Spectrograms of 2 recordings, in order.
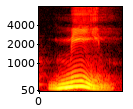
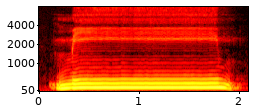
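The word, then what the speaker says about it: ميم: মিম। হরফটির নাম কি? মিম। মিম হরফটি উচ্চারণের ক্ষেত্রে অবশ্যই বারিক হবে, পাতলা হবে এবং তিন আলিফ টেনে উচ্চারণ করতে হবে। আমার সাথে আরেকবার চেষ্টা করুন। মিম আবার বলুন মিম হরফটির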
